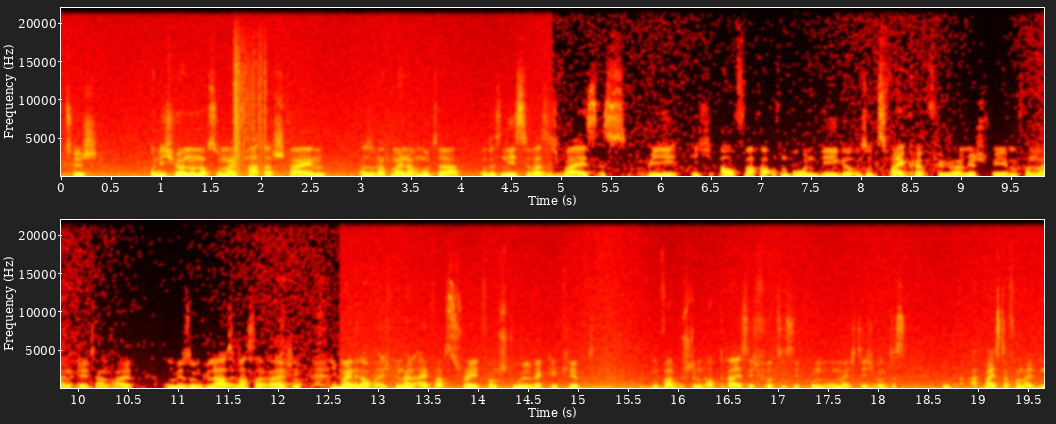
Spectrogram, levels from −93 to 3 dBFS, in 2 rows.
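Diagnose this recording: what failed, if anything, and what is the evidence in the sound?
Analogue wiring, likely cable scratch noise: just after "höre nur noch so", 1.72–2.06 s, a fluctuating contact adds ragged bursts about 5 dB below the speech. On a spectrogram they appear as broadband vertical smears.

Call processing, overdone noise removal: from 4.91 s ("das nächste was") to 12.62 s, an aggressive suppressor mutes individual frequency bands. The background becomes sparse specks. On a spectrogram this shows as gaps between isolated flecks.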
